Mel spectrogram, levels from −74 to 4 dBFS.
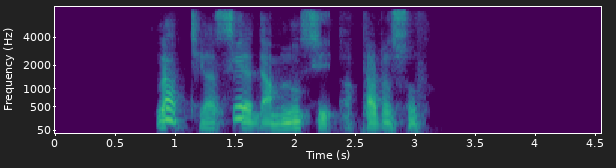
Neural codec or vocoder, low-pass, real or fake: codec, 16 kHz in and 24 kHz out, 0.6 kbps, FireRedTTS-2 codec; 7.2 kHz; fake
